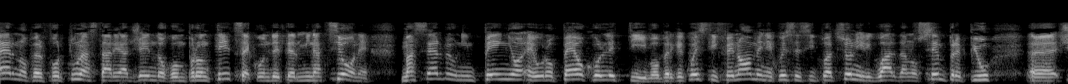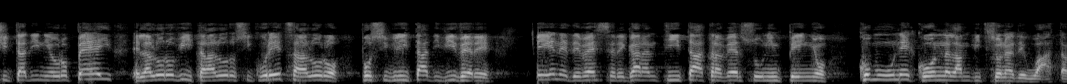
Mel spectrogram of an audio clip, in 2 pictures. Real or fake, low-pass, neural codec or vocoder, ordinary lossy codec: real; 7.2 kHz; none; AAC, 32 kbps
